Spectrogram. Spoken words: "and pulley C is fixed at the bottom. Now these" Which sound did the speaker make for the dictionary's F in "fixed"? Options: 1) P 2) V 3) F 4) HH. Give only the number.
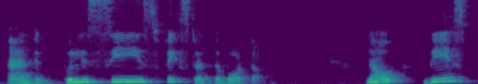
3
